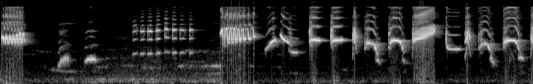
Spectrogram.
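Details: Asian pied starling song used as a lure to provoke other starlings to answer: a high buzzy burst, soft low notes and a rapid rattling series, then loud sliding whistles and harsh squeaks in quick succession.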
